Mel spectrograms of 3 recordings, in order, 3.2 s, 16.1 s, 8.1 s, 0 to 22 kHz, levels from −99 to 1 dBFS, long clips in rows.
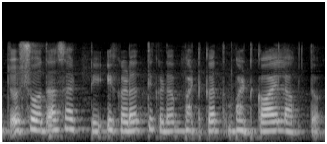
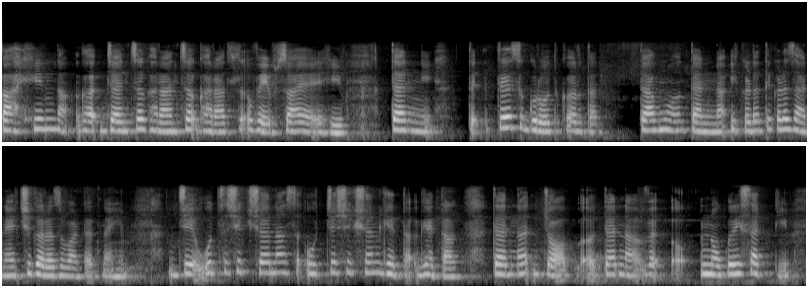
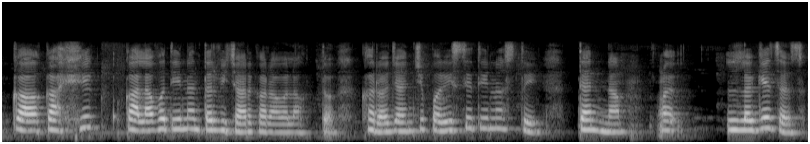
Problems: none marked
